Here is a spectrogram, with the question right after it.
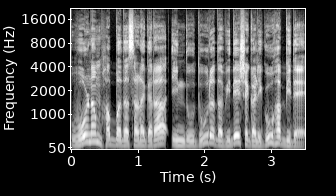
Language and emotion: Kannada, neutral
